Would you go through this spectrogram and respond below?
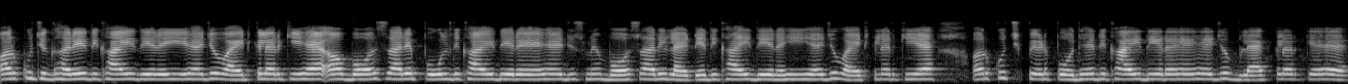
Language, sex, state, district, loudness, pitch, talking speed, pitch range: Hindi, female, Odisha, Khordha, -16 LUFS, 240 Hz, 200 wpm, 235-245 Hz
